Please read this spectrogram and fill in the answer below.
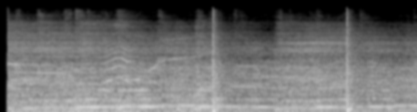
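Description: Fireworks going off in two sharp bangs, about two seconds in and again a second and a half later, over steady music and crowd noise.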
